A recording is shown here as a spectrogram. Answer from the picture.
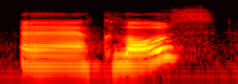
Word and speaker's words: clothes: هسه هنا عندي سواء هنا كلوز ملابس، التي اتش ما تلفظ او تلفظ بشكل خفيف.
